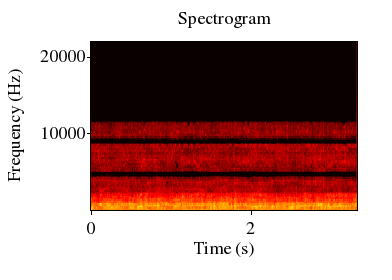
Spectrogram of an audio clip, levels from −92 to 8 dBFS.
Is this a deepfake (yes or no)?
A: yes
